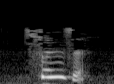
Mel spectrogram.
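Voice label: "孙子", Mandarin Chinese; chinese flashcards; hsk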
